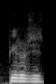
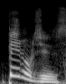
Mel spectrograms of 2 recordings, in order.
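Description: First: The name is said quickly, run into the next one. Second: The name is said slowly, with a pause after.

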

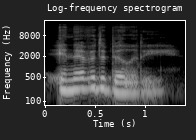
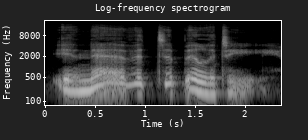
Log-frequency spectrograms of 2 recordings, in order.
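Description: First: The word is said at a normal pace. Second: Each syllable is stretched, with pitch rising and falling.

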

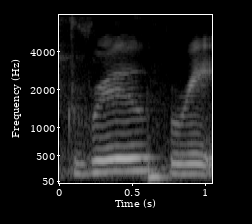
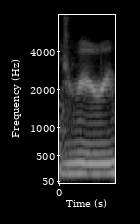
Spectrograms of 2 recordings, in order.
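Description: First: The first syllable sounds like 'drew'. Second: The first syllable sounds like 'dree', as in dreary. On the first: The speaker calls it right. "but it's Drury" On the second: The speaker calls it wrong. "People want to call it Drury"

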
